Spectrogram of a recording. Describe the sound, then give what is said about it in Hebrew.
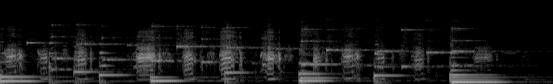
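Ducks quack as a mother leads ten ducklings across railway tracks, heard as many short, bright, rhythmic quacks mixed with tinkling tones. “את פסי הרכבת חוצים ברווזים. אמא בראש, אחריה הולכים בשיירה עשרה אפרוחים.”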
